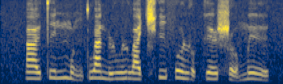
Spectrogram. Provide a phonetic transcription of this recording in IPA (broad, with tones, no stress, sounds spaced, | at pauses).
a˧˥ ɪ̯ t̪ i˧˥ n m ɤ̰˨˩ ŋ t̪ w a˥˩ n ɻ u˧˥ ɻ w ä˧˥ t͡ɕʰ i˥ f ɤ˥˩ ɻ ɤ̰˨˩ k e˧˥ ɪ̯ ʂ ɤ̰˨˩ m e˥˩ ɪ̯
